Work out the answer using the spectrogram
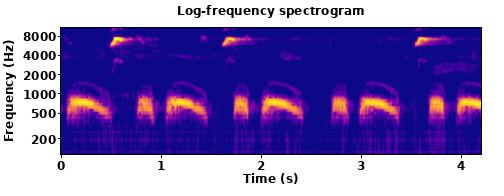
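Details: Spotted dove calling, used to attract wild doves for ground, branch or trap-cage decoying; loud, steady low coos in pairs of a short note and a longer falling one, about one per second, with thin high chirps in the background.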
